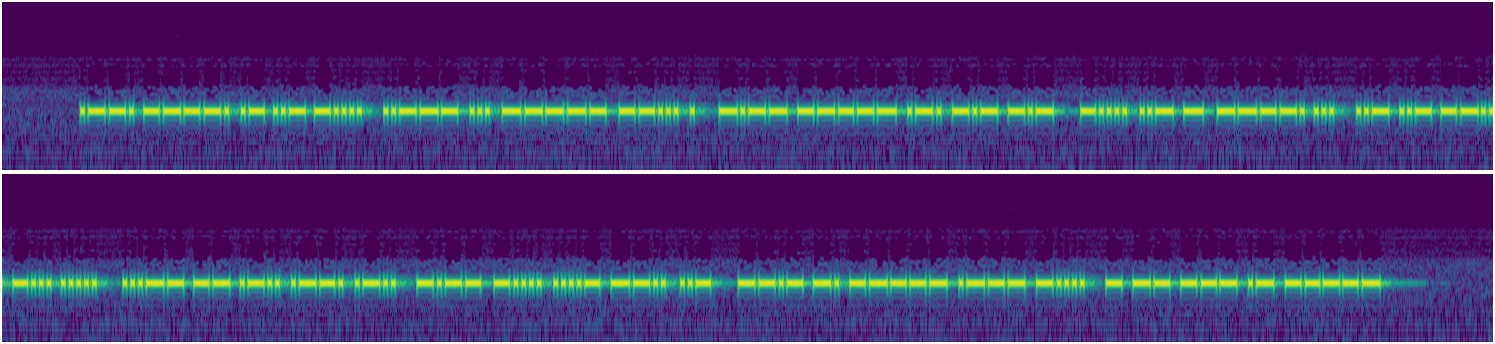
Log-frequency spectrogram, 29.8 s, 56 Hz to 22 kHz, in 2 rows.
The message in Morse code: P9AU6 2S07E Y0RKK 6UT9S UUZB5 3MLPL Y64ZU QN0J6 TMOA0

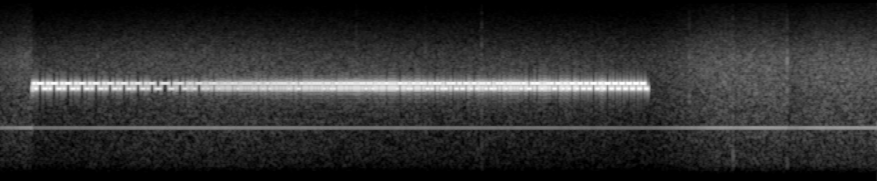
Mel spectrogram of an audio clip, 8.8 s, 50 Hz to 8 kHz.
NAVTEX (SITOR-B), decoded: DSX1S 8RIXV ZWASF GJJAS

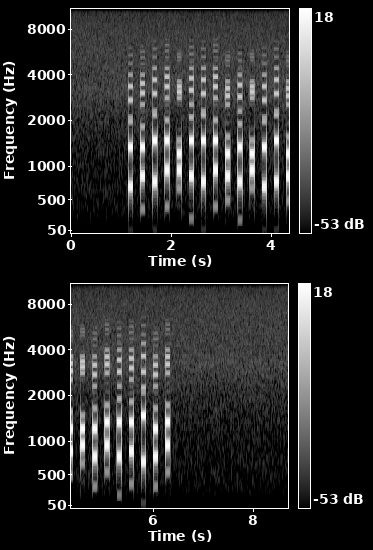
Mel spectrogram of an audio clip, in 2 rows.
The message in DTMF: 286#*96#75*267*4058340

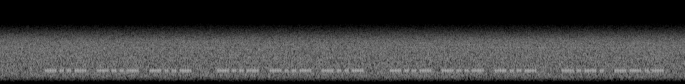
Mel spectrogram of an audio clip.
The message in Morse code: XXX XXX XXX CQ

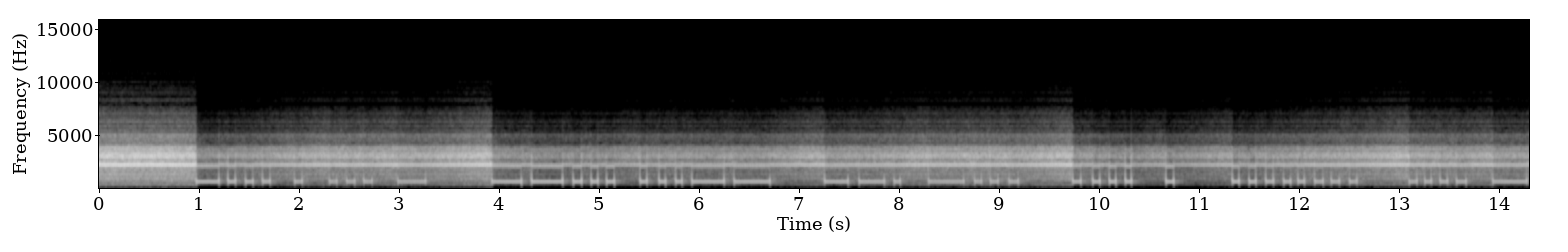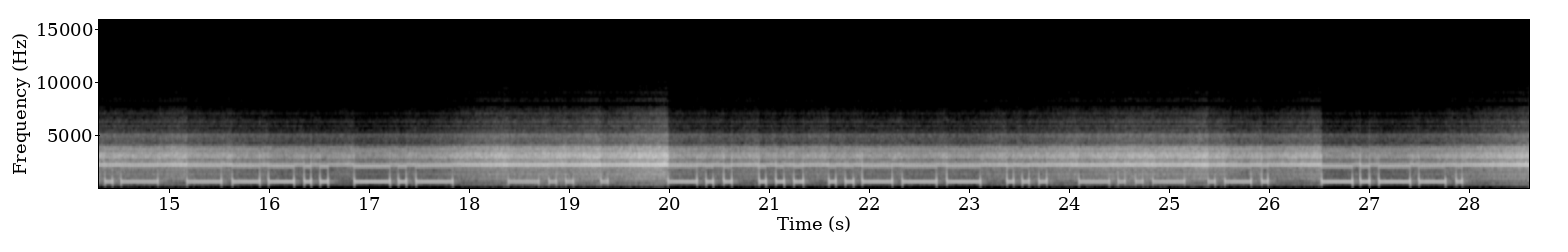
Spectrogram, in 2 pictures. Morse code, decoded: BEST 73 GB HE <HH> HK8K DE DS2SXR <KN>

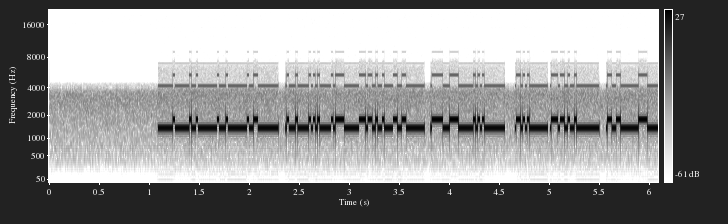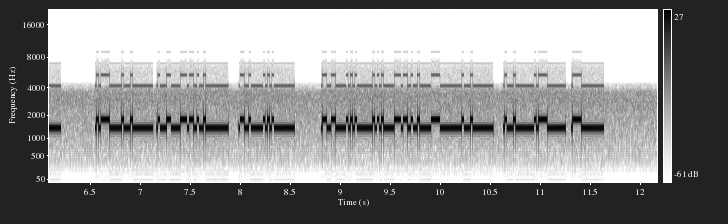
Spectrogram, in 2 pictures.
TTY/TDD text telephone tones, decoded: 12163 85964 89317 06866 91139

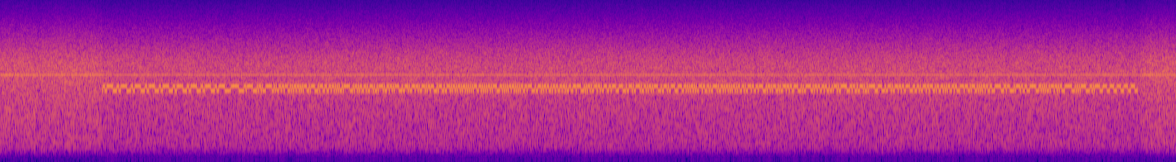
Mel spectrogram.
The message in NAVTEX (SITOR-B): DURANTE LA GUERRA, LA NAVE VENNE ADIBITA A INCROCIATORE

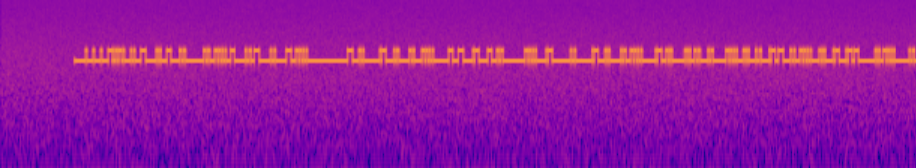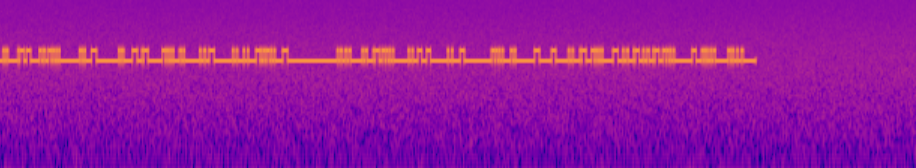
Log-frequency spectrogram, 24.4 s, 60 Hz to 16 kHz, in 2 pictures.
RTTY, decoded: 56988 97515 50320 95398 31362 34482 47350 43396 26398 45653 07511 52823 19919 05913 57373 94247

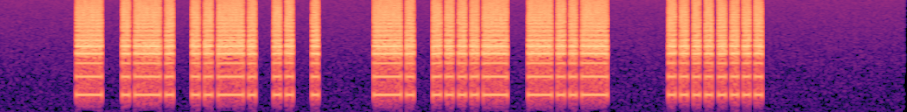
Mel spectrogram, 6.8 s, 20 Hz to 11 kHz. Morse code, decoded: TRFIE N4X <HH>

